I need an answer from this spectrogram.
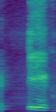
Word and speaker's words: take: पढ़ा था, अब यहाँ TAKE है तो क्या पढ़ोगे, टेक पढ़ोगे, यानी कि टी से टा, यहाँ ए का उच्चारण ए की मात्रा और के से का, और किनारे वाला ई का उच्चारण करोगे नहीं।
